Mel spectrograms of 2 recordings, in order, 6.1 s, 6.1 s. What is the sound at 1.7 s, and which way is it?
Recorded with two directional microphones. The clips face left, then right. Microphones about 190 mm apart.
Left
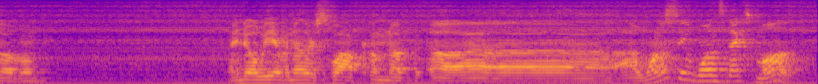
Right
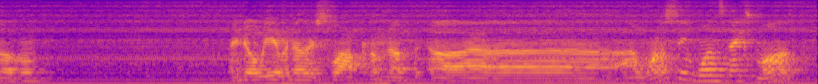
Speech, 20° left (ahead or behind).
